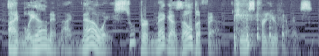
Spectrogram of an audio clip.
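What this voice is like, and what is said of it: Deep movie trailer announcer voice. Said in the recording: “doing that movie trailer voice? ... I guess I'm supposed to be like Don LaFontaine or something.”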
